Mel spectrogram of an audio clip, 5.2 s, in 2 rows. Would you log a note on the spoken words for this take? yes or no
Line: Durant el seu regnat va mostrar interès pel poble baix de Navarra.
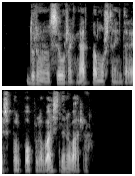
no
